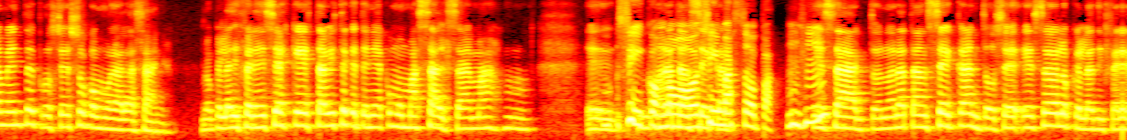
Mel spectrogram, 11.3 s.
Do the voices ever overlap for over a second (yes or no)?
yes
